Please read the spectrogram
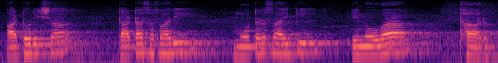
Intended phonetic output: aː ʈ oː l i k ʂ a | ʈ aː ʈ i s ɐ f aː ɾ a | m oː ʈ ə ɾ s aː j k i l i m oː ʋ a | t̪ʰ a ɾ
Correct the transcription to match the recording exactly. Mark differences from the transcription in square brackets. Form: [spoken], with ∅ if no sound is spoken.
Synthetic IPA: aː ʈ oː [ɾ] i k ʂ a | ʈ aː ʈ [a] s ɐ f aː ɾ [i] | m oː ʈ ə ɾ s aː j k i l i [n] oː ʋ a | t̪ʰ a ɾ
